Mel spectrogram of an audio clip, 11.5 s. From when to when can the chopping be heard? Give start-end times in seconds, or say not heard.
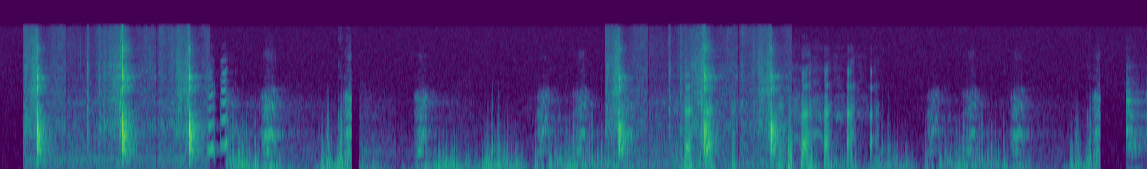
0.2-2.0, 6.0-7.8.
